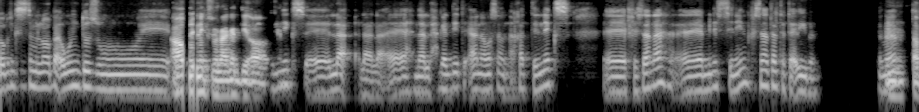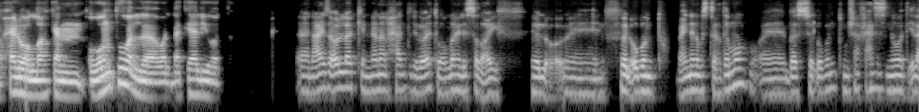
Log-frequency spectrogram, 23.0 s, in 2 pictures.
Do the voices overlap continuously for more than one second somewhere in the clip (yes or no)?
no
